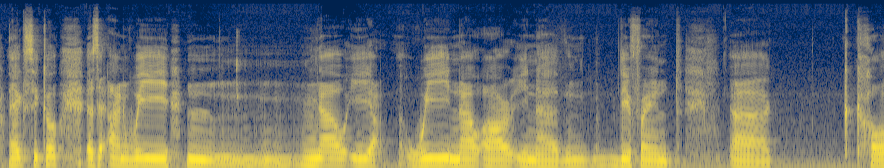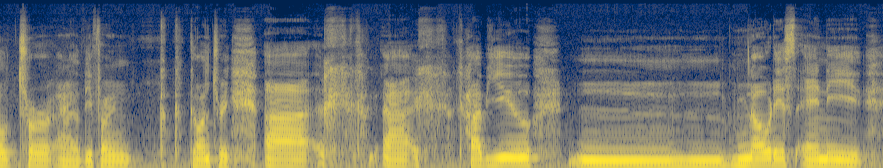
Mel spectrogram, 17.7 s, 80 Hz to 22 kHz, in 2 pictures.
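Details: Stuttering in a man in his 40s, born in Mexico and living in Texas; he noticed it around age five or six, his father also stutters, and he believes it runs in the family.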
